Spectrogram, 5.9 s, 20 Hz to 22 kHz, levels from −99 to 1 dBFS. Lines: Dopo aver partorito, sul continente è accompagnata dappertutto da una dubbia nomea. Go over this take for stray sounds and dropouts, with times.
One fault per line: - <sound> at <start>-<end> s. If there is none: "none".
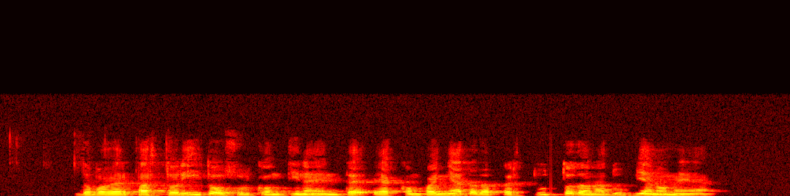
none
